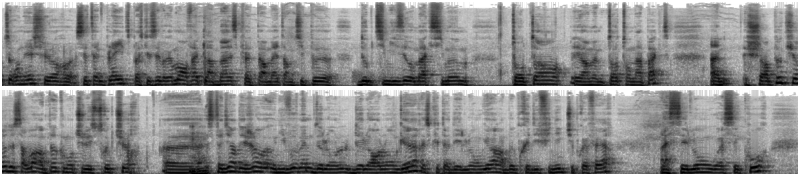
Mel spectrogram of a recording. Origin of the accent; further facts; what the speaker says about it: Réunion, France; moi c'était plus par rapport au créole, parce que je viens de la Réunion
